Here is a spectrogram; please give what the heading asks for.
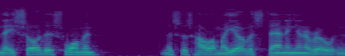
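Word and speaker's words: Halamajova: Her name is Francesca Halamayova. H-A-L-A-M-A-J. The J is pronounced as Ya. O-V-A. Halamayova.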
